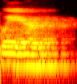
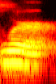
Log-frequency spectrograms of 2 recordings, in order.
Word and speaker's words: were: Remember that the pronunciation is not where, it's were.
